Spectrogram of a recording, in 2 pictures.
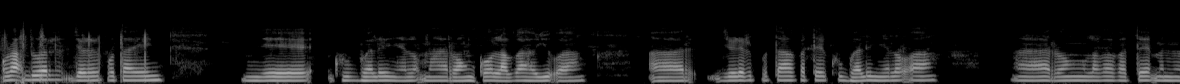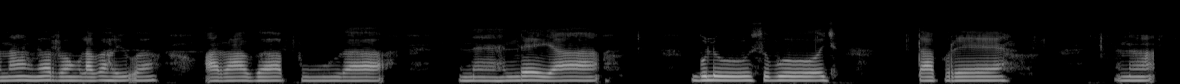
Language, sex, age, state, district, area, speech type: Santali, female, 18-30, West Bengal, Purulia, rural, spontaneous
